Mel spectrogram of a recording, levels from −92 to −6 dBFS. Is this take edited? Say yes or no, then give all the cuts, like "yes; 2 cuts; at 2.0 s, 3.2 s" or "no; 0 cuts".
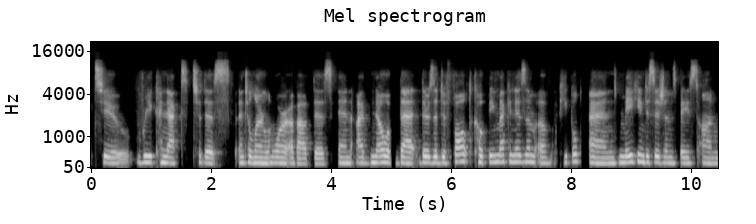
yes; 4 cuts; at 2.9 s, 5.0 s, 7.7 s, 8.1 s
